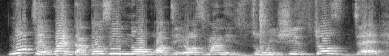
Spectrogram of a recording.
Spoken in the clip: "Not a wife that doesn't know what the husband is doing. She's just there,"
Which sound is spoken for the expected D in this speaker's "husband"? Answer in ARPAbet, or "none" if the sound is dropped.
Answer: none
